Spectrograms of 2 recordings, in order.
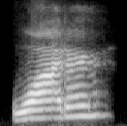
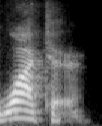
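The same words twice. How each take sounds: First: The t is soft and flapped. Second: The t is clearly pronounced. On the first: The speaker calls it wrong. "we'll say water" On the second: The speaker calls it right. "I have to repronounce it and say water"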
